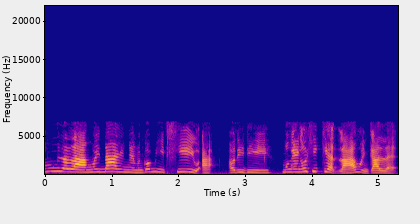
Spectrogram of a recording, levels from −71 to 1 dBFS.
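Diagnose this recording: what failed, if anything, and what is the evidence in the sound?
Dolby Digital compression, at the codec stage, runs throughout: the speech is dull with nothing above 7 kHz and a rough, fluttering noise around tones. The damage is heavy, which fits a likely starved AC-3 encoder around 40 kbps that narrowed the band and left many frequency lines to dither fill.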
